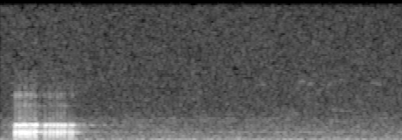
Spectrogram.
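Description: One short vocal 'uh' from a person in the first half-second, followed by faint background hiss.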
